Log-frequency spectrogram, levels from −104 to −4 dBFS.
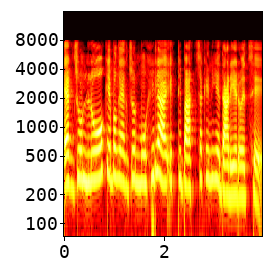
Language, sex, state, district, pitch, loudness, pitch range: Bengali, female, West Bengal, Paschim Medinipur, 280 Hz, -18 LUFS, 245-295 Hz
